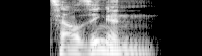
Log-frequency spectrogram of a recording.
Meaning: to break through singing (e.g. glass)
- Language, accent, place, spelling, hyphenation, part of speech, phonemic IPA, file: German, Germany, Berlin, zersingen, zer‧sin‧gen, verb, /t͡sɛɐ̯ˈzɪŋən/, De-zersingen.ogg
